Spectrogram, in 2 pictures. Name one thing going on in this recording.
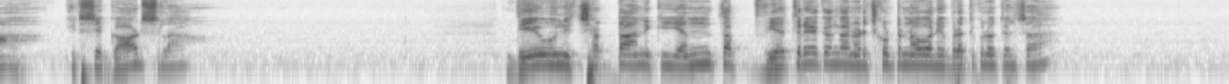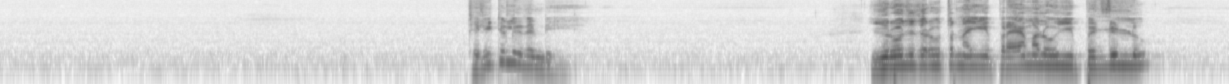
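An elderly man speaks with animation, close to a microphone, with pauses between phrases.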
